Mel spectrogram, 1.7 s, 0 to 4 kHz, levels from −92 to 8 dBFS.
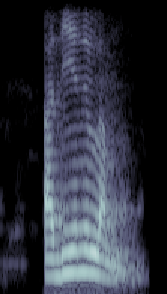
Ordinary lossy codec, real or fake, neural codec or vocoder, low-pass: Opus, 64 kbps; fake; codec, 16 kHz in and 24 kHz out, 1 kbps, XY-Tokenizer; 3.6 kHz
